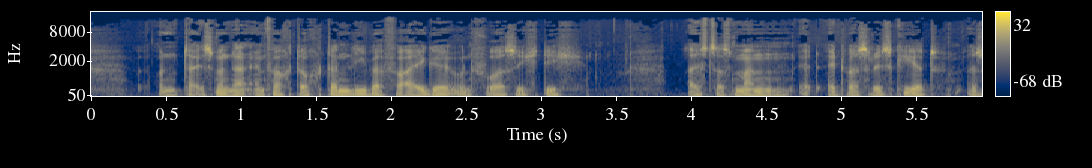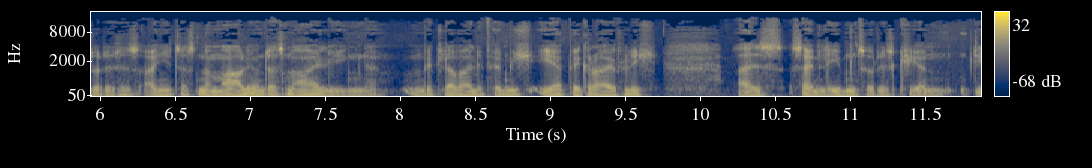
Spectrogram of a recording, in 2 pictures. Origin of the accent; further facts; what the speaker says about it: Bavaria, Germany; Also ich bin ein geborener Bauernbub. Ich bin in Mittelfranken aufgewachsen, in einem Arbeiter- und Bauernhaushalt und bin groß geworden mit dem Radio, mit dem Bayerischen Rundfunk.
